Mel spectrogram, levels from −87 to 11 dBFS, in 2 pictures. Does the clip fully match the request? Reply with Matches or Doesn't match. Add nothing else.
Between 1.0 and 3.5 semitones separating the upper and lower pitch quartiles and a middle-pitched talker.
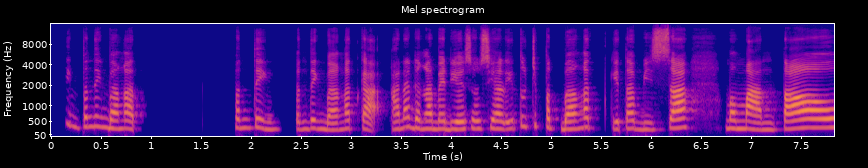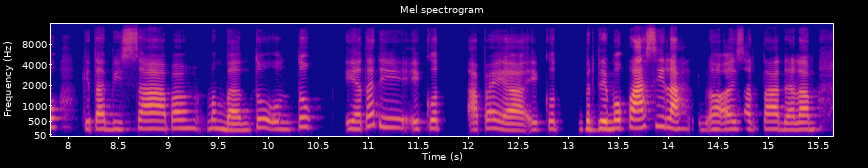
Doesn't match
